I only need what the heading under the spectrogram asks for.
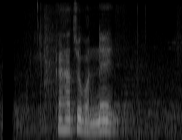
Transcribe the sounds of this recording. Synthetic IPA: kaɦãt͡sʰubʱʌnːe

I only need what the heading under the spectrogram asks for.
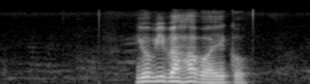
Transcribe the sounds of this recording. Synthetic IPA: jobibaɦabʱʌeko

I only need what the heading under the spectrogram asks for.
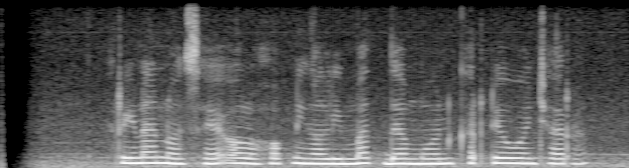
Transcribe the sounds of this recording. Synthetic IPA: rinanɔsɛʔɔlɔhɔk̚niŋalimat̪̚damʊnkʰɨrdewaɲt͡ʃaɾa

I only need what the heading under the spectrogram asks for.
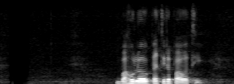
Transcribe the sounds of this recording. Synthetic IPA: baɦulopɛt̪iɾepawɐt̪ʰi

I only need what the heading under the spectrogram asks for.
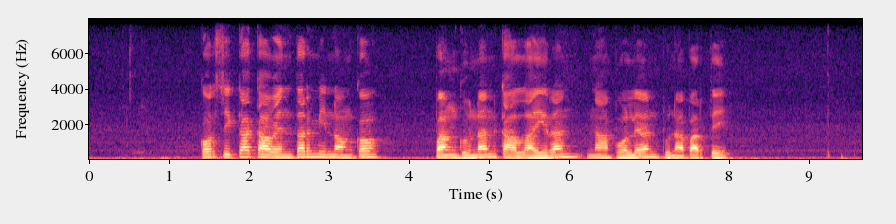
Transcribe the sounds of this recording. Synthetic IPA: kɔrsikakawɛnt̪arminɔŋkɔ | b̥a̤ŋɡunankalaiɾanːapoleɔnb̥ṳnapart̪e

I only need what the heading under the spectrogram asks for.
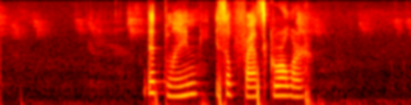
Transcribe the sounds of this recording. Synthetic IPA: d̪ɛt̚plɛ̃nɪsəfɛsɡɹowəɹ

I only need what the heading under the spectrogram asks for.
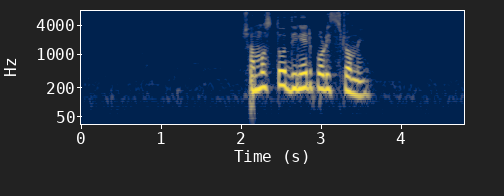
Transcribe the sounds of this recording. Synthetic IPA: ʃɔmost̪od̪ineɾpoɾisɾome

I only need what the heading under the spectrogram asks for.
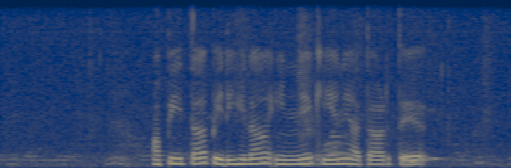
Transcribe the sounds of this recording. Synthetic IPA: apiːt̪aːpiɾiɦilaːʔinːeːkijəneat̪aːrt̪əjə

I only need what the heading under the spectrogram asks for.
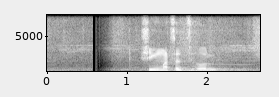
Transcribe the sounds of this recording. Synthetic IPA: ʃiŋmat͡ɕʰeɾd͡ʑʱol

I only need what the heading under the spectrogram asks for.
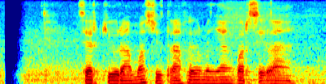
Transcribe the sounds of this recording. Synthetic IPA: sɛrɡ̥iuɾamɔsdi̤t̪ɾafɪrməɲaŋparsela

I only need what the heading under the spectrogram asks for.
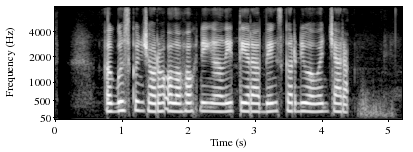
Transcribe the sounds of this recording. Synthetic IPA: ʔaɡʊskuɲt͡ʃɔɾɔɦɔlɔɦɔk̚niŋalit̪iɾabɛŋskɨrdiwawaɲt͡ʃaɾa

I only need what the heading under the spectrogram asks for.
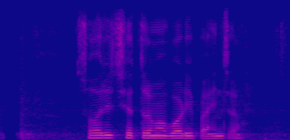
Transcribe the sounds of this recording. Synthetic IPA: sʌɾit͡sʰet̪rʌmabʌɽipaint͡sʰʌ̰

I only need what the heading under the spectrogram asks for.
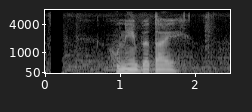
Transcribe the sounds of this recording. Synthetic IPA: hunebjʌt̪aje

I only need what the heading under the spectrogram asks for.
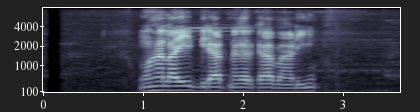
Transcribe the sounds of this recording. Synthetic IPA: wʌɦãlajbiɾaʈnʌɡʌrkabãɽi

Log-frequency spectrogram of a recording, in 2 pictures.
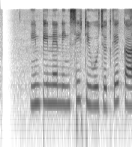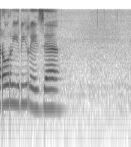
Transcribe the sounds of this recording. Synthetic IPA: ʔimpineniŋsɪhd̪̥i̤wud̥ʒ̥ṳt̪̚kekaɾoɾiɾireza

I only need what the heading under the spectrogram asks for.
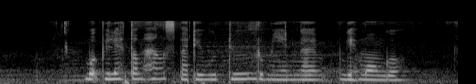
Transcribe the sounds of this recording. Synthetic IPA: mbɔʔb̥ilɛht̪ɔmɦaŋsb̥ad̥ewuɖ̥urumiɛnŋɡɛhmɔŋɡɔ

